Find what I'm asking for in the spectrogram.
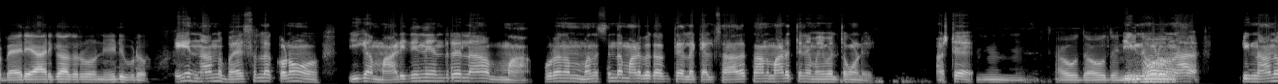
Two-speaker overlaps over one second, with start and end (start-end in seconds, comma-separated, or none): none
